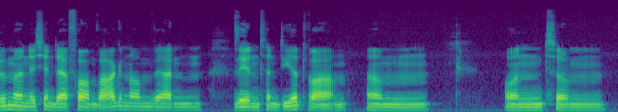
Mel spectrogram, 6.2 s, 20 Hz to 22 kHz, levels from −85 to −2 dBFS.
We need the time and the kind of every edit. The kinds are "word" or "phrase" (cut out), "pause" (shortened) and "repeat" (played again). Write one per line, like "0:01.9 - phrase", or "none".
0:02.3 - phrase
0:03.5 - pause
